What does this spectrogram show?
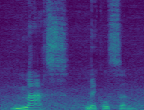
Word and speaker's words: Mads Mikkelsen: Incidentally, I am assured by Thomas Vinterberg that that's pronounced Mads Mikkelsen. Apparently Mads is just something that we say over here, but he said it's okay, everybody says it, so carry on.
